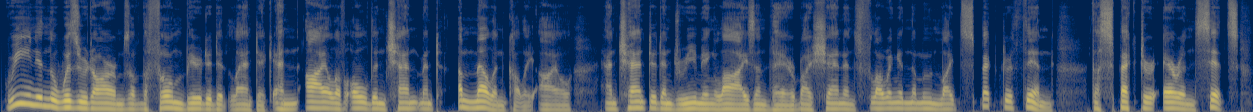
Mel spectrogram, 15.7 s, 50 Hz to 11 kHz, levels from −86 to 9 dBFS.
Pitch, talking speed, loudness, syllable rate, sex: 120 Hz, 140 wpm, -18 LUFS, 4.0 syllables/s, male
